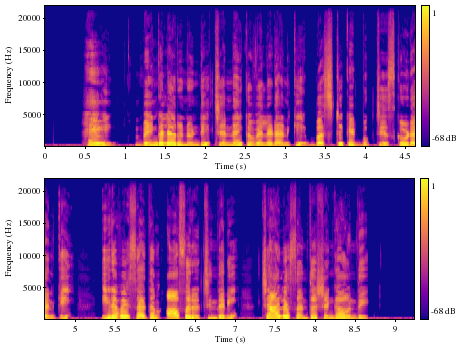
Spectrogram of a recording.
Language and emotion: Telugu, happy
